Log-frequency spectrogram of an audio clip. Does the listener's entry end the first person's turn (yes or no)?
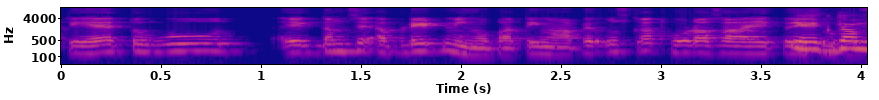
yes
